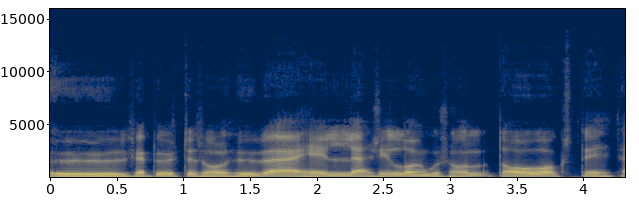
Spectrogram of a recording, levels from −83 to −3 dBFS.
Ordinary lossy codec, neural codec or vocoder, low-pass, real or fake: MP3, 64 kbps; autoencoder, 48 kHz, 32 numbers a frame, DAC-VAE, trained on Japanese speech; 14.4 kHz; fake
